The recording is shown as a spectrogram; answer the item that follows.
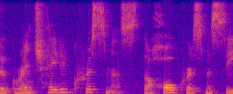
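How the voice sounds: A natural reading voice shows pitch moving up and down by ordinary amounts.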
